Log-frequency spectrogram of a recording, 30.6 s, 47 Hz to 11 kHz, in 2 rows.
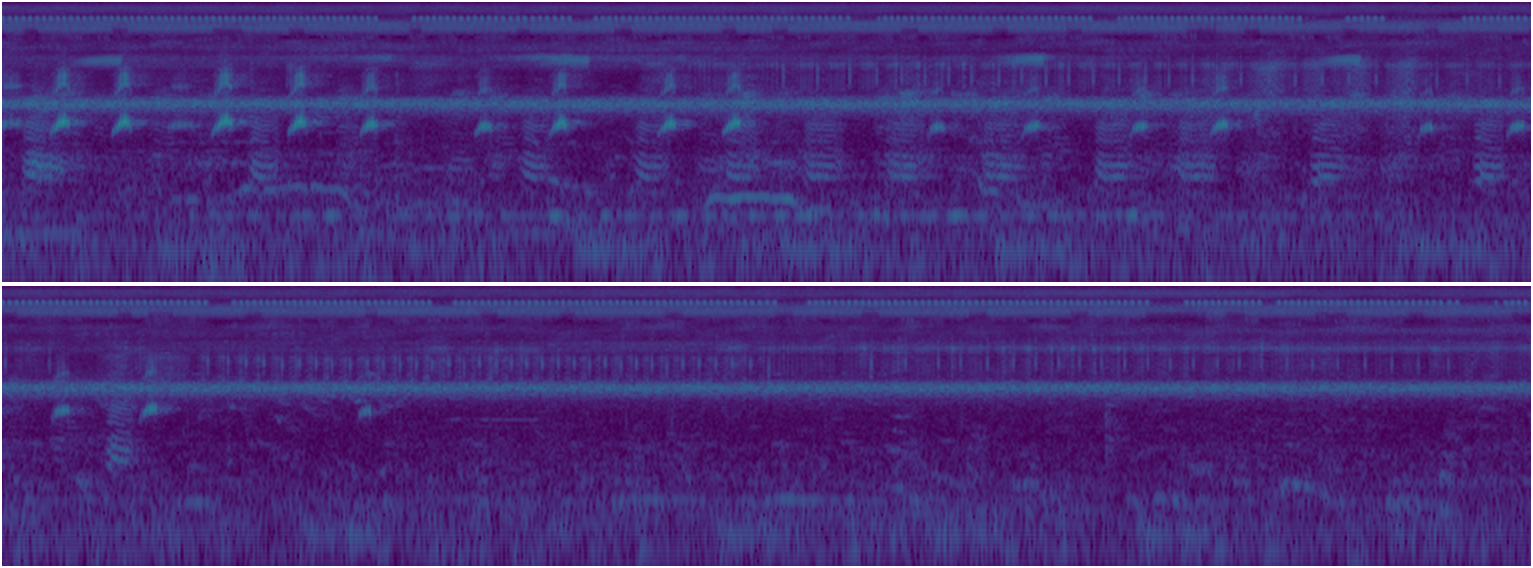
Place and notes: Trom Residence, Ghana - Swamp Chorus, Trom, Ghana.
Binaural Swamp Chorus recorded in a suburb of Koforidua, Ghana in September, 2021.
In the Soundscape:
Human voices in the background.
Unidentified species of toads and frogs in distinctive immersive fields.
The space has reverberant qualities.
Field Recording Gear: Soundman OKM Binaural set with XLR Adapter, ZOOM F4 Field Recorder.
8 September, 20:43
